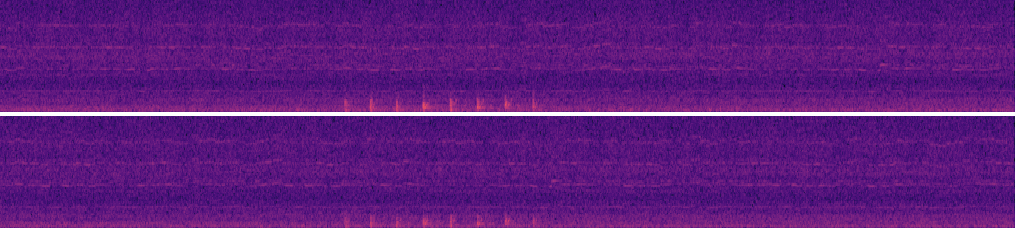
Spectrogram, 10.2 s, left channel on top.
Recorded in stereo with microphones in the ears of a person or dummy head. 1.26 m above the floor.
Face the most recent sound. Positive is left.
turn(degrees=30)  # may be behind; listen again after turning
